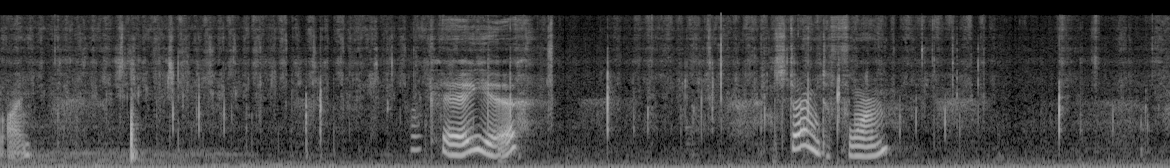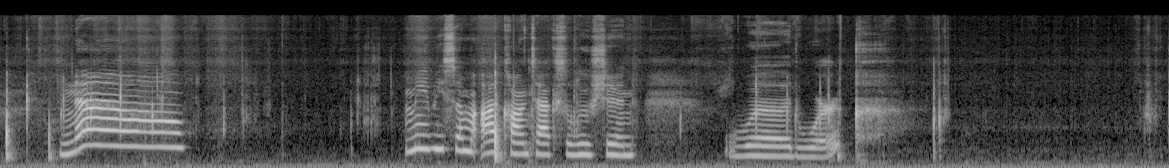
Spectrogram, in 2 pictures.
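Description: A stick stirs and squishes thick slime.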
